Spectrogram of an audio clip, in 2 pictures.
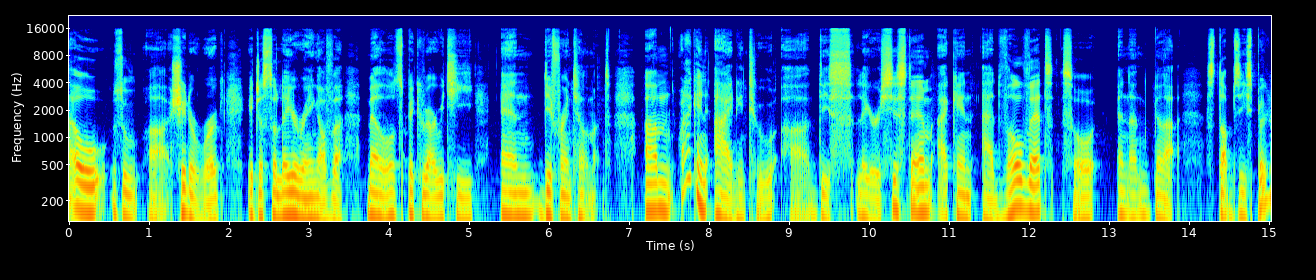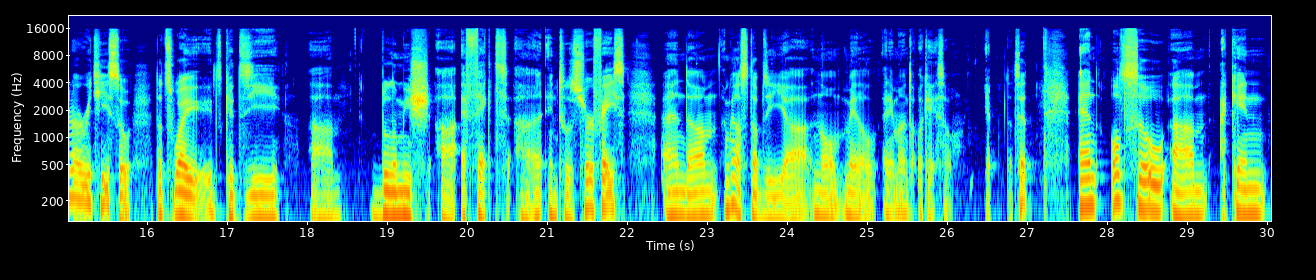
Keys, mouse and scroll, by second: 11.6-14.8 drag, 11.6-12.0 scroll up 1, 14.8-17.5 drag, 22.7 click, 23.7 click, 24.7 click, 26.9-27.5 scroll down 1, 27.5-27.9 scroll down 3, 29.9 scroll down 1.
